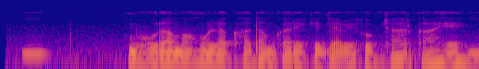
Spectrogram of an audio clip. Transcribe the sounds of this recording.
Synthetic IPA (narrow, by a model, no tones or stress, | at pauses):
bʱuːɾaməɦũləkxɐt̪əmkəɾeked͡ʒɐ̰ʋɪ̰kʊp̚t͡ʃaːɾkaɦɛː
